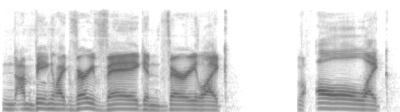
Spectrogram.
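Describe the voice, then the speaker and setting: A man's voice: medium pitch, fairly even intonation, unhurried, clean tone, no room sound, dull audio. A young man, a game coach, chatting casually to his stream viewers, explaining ideas in a rambling, reflective way full of fillers.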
